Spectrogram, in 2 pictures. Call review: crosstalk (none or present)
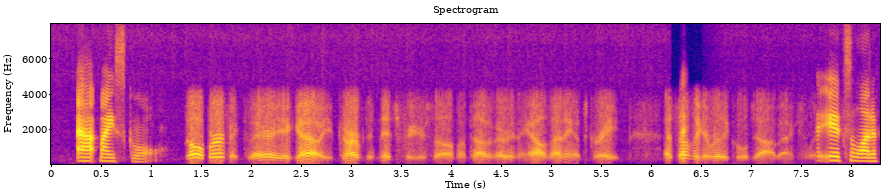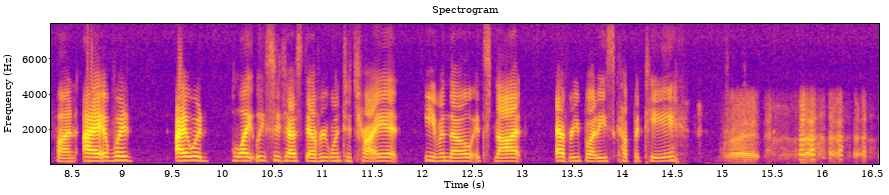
none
